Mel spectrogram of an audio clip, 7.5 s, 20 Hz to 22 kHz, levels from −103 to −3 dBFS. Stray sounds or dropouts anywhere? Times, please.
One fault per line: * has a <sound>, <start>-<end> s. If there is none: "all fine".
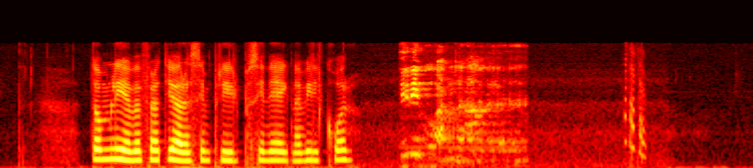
* has a laugh, 4.0-5.3 s
* has a chirp, 6.2-6.5 s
